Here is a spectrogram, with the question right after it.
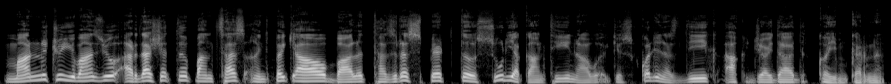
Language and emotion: Kashmiri, neutral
